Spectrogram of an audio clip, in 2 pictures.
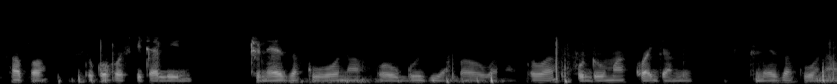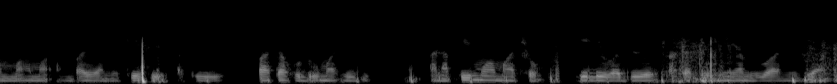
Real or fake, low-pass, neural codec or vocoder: real; 3.6 kHz; none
